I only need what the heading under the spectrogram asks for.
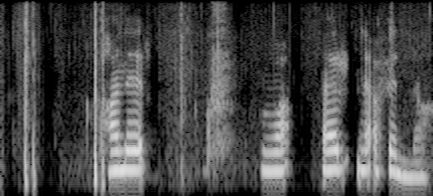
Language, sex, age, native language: Icelandic, female, 9, Icelandic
